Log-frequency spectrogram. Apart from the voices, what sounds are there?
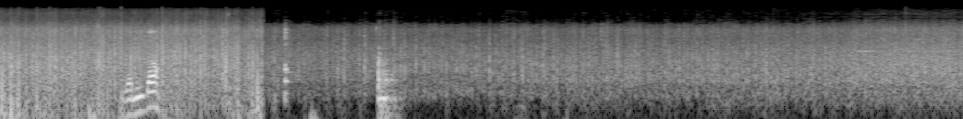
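rain falling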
